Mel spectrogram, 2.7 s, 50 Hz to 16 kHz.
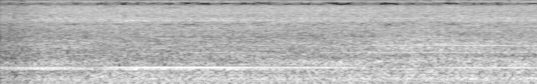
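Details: New 295 planter test run with seed dropping confirmed: vacuum fan gives a smooth steady airy whoosh with a constant tone, no rattles or wobble; the fan runs normally.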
